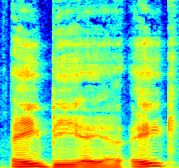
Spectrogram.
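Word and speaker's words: à bas: say down with things a b a space Bas ABA it just be ABA there's no you I do know that you don't pronounce the the last that last uh consonant so yeah I agree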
